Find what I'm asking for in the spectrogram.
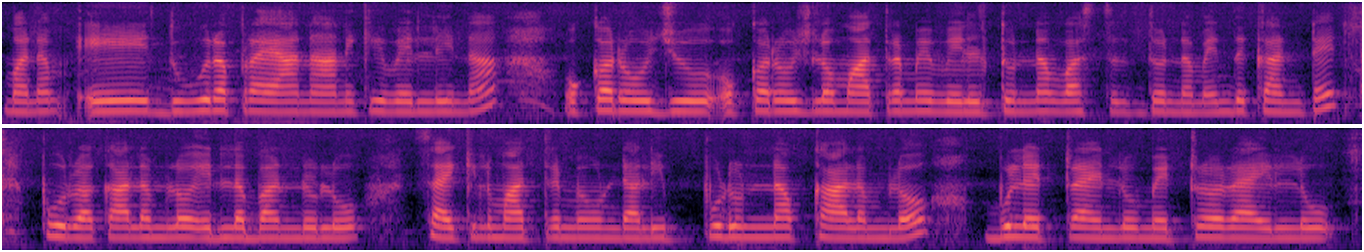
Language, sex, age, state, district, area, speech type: Telugu, female, 30-45, Andhra Pradesh, Srikakulam, urban, spontaneous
